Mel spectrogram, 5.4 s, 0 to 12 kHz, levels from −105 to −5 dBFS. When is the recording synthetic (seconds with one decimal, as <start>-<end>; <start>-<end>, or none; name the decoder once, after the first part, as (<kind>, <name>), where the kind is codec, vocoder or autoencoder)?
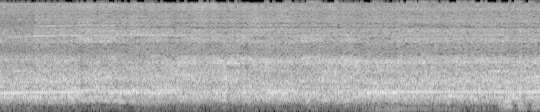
0.8-4.0 (codec, SNAC)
